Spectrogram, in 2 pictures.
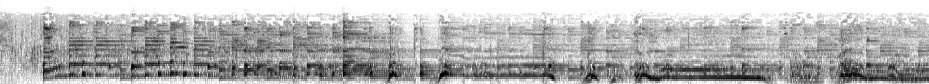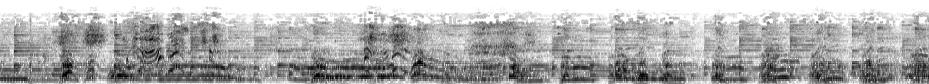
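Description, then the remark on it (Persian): A troupe of singing dogs howl together in long, wavering tones that rise and fall almost like a melody, loud, carrying on steadily with no talking. “کاش بابات بوده میدید چیزه این سگا بهتر از آواز خوندنه اونه.”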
